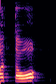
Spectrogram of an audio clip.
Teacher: คำว่าโต๊ะมีรูปตรีเสียงตรี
